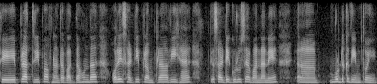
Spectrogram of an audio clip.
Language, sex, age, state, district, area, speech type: Punjabi, female, 30-45, Punjab, Rupnagar, urban, spontaneous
